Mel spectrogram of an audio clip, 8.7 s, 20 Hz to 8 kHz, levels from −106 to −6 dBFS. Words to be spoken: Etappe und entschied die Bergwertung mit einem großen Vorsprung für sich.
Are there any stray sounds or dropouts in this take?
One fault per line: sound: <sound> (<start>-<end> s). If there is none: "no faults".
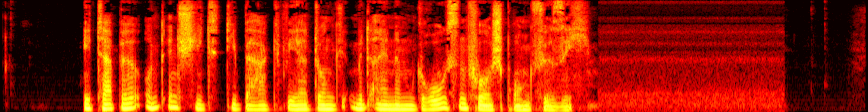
no faults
